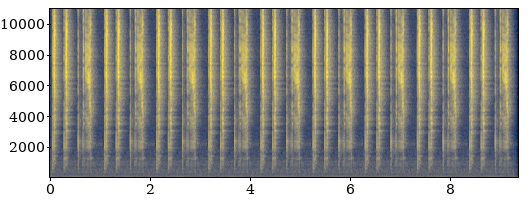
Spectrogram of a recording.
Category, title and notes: Music > Solo percussion
A latin guiro rhythm.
